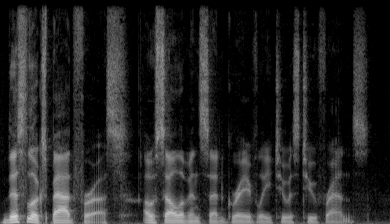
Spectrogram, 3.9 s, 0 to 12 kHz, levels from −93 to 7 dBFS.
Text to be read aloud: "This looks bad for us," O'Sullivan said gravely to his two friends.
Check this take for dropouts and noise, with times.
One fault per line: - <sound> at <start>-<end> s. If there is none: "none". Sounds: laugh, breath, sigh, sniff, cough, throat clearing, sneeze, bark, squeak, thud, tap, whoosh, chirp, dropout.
none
